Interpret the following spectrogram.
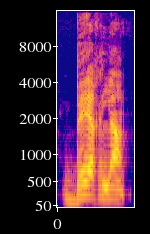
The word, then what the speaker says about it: Berlin: Carla la capitale de l'Allemagne et berline Berlin très bien bravo la capitale de l'Allemagne on prononce Berlin Tania la capitale de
